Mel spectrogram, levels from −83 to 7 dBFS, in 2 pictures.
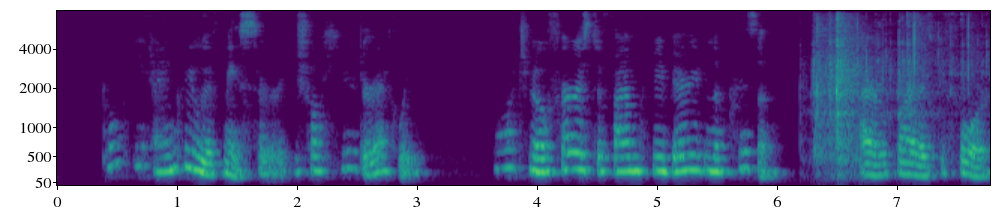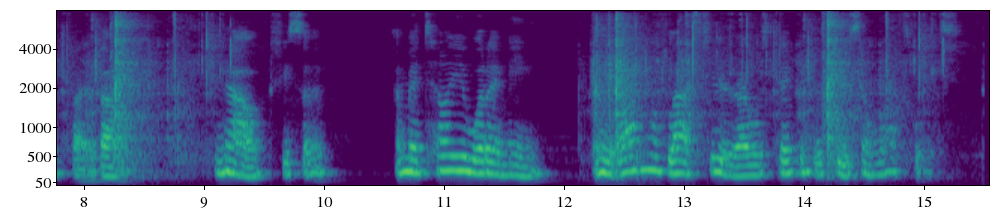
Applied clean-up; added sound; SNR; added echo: none; Door; 11 dB; reverberation time 0.3 s.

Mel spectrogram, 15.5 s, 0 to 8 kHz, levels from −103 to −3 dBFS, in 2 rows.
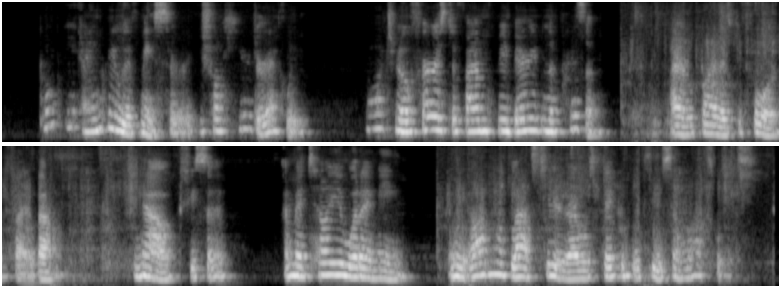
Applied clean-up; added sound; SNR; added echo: neural separator model SepFormer DNS4.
